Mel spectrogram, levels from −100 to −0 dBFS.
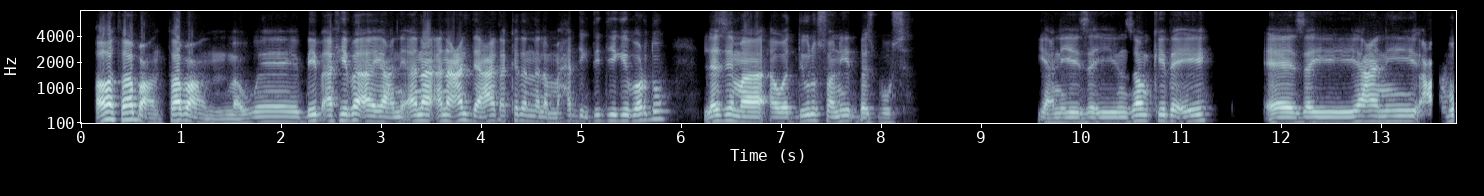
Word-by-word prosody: آه، 190 - +8
طبعًا، 175 - +3
طبعًا، 155 -7 +5
ما 100 0 -9
وبيبقى 130 +6 -3
في 160 +2 -1
بقى 140 -5 +4
يعني 130 -1 0
أنا 155 0 +4
أنا 150 - +2
عندي 160 0 +2
عادة 145 -1 +1
كده 155 +2 -8
إن 140 -3 -7
لمّا 120 -3 -6
حد 145 +3 -10
جديد 150 +3 -13
ييجي 150 0 -3
برضو، 170 +7 -3 0.3
لازم 145 0 0
آآ 130 0 +7
أودّي 125 +2 -2
له 160 - -2
صينية 140 -2 -4
بسبوسة. 115 -3 -10 1.3
يعني 120 +2 -4
زي 125 +1 -4
نظام 150 +5 +1
كده 155 -1 -3
إيه، 155 +2 -3 0.5
آآ 125 0 +3
زي 125 0 -2
يعني 140 +1 -1
عربون 135 +4 -3
135 Hz, 150 wpm, -23 LUFS, 125-150 Hz, 1.3 s, آه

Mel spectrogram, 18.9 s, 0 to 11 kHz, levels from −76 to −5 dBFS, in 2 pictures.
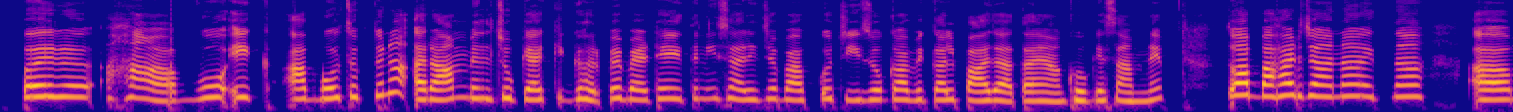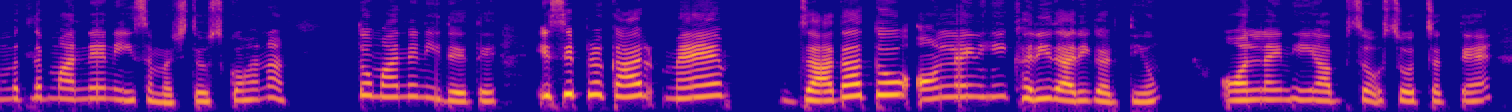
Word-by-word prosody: पर 335 0 +4
हाँ, 285 -7 0
वो 315 +2 0
एक 325 - -5
आप 280 +1 +4
बोल 290 +2 +2
सकते 335 +2 -3
हो 435 - -1
ना, - - +3
आराम 270 +2 +3
मिल 300 -1 -2
चुका 280 -3 +1
है 260 - +1
कि - - -12
घर 265 0 -2
पे 300 - +1
बैठे 285 0 -1
इतनी 290 0 -9
सारी 270 -3 -3
जब 285 +1 -6
आपको 255 +2 -2
चीज़ों 250 +1 -3
का 265 0 0
विकल्प 260 0 -3
आ 240 -1 +4
जाता 235 -1 +1
है 235 - 0
आँखों 235 +3 0
के 245 +1 -2
सामने, 235 +2 -3 0.4
तो - - +2
आप 385 0 +8
बाहर 360 +2 +6
जाना 350 0 +1
इतना 340 0 -2 0.4
अ, 265 0 +6
मतलब 295 +2 -7
मान्य 290 +1 -2
नहीं 265 -3 -5
समझते 215 -1 -4
उसको, 235 +3 -5
है 265 - -6
ना? 315 -2 -4 0.5
तो 380 -1 0
मान्य 340 0 -1
नहीं 315 -4 -8
देते। 230 -1 -2 0.3
इसी 365 +3 +5
प्रकार 370 -2 +3
मैं 325 +5 +5 0.5
ज़्यादा 255 +8 +6
तो 390 0 +6
ऑनलाइन 335 +5 +1
ही 350 - -6
खरीदारी 275 -5 +2
करती 220 -2 -4
हूँ। 220 +2 -3 0.5
ऑनलाइन 265 +1 0
ही 260 -2 -5
आप 235 -1 -2
सो 250 -4 -5
सोच 235 0 -4
सकते 230 0 -7
हैं। 235 +3 -3
280 Hz, 205 wpm, -23 LUFS, 250-330 Hz, 0.5 s, आप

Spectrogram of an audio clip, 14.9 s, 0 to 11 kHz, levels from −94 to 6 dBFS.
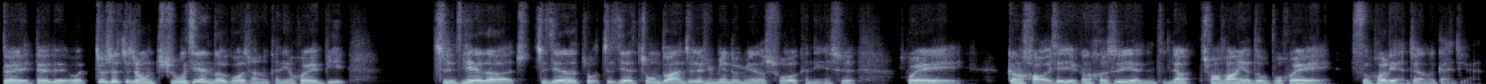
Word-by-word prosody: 对， 135 -5 +3
对 130 +1 +2
对， 125 0 +2
我 140 0 0
就 185 -1 +1
是 185 0 +3
这 185 - -2
种 150 -5 +2
逐 140 +3 0
渐 190 0 +3
的 130 -3 +2
过 135 0 +1
程 125 -2 -6
肯 125 +1 -9
定 130 +1 -5
会 135 -1 +1
比， 120 -1 -8 0.8
直 130 -1 -2
接 155 +2 +5
地 130 -7 +4 0.2
直 130 - -2
接 155 +3 +4
地 145 -3 +1
中 150 +4 -7
直 135 -2 -6
接 155 +2 +2
中 150 +1 -4
断， 150 -5 +3
直 130 - -4
接 140 +1 +1
去 145 - -6
面 145 0 -3
对 135 - -4
面 130 -1 -6
地 120 - -5
说， 130 +1 -1
肯 125 -1 -14
定 110 0 -12
是 115 0 -6 0.5
会 115 -4 +3 0.4
更 - - +3
好 105 - +2
一 105 - -3
些， 115 -1 0
也 110 -1 -1
更 125 0 -3
合 115 - -3
适 120 +1 -1
一 - - 0
些， 115 -1 +2 0.3
2 115 -2 -1
双 135 -1 0
方 135 0 +5
也 125 - +1
都 120 +1 -2
不 125 +1 -5
会 115 -2 +2 0.2
撕 135 - -5
破 125 - +3
脸 115 -2 +1
这 - - -6
样 110 -2 -4
的 105 - -12
感 - - -11
觉。 - - -20
130 Hz, 260 characters per minute, -23 LUFS, 120-145 Hz, 0.8 s, 接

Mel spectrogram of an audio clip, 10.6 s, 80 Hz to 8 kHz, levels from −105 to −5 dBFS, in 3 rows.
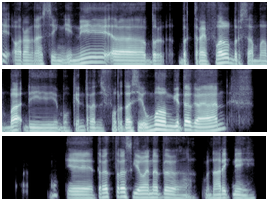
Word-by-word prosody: orang 120 -1 -3
asing 115 0 -5
ini, 120 +5 -3 0.4
eee, 120 -2 +2
ber 120 0 -3 0.2
ber-travel 125 +9 +1
bersama 110 -2 -5
Mbak 120 +7 +3
di 115 -2 -4
mungkin 115 +3 -8
transportasi 115 -1 -1
umum 160 +6 +6
gitu 155 +2 +5
kan, 135 +9 +3 1.1
oke, 205 -12 -11 0.3
terus 150 +7 0
terus 165 -1 +1
gimana 135 0 +2
tuh? 130 -2 0 0.4
Menarik 115 +3 -1
nih. 105 -3 -4
120 Hz, 120 wpm, -24 LUFS, 115-135 Hz, 1.1 s, umum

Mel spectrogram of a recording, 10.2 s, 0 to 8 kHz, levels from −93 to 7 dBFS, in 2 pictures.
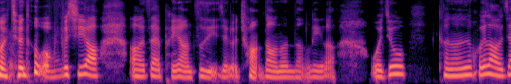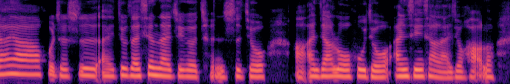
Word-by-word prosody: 我 220 - +8
觉 225 +1 +5
得 215 - +4
我 - - +4
不 190 +7 0
需 245 +2 0
要， 210 -4 +5 0.3
呃， 190 -1 +1
再 195 0 0
培 180 - -5
养 170 -2 +1
自 180 +4 -3
己 165 - 0
这 175 - -4
个 - - -3
闯 - - 0
荡 175 -3 +1
的 170 - +1
能 170 0 -5
力 175 -1 -3
了。 - - -6 0.3
我 180 - 0
就 250 +3 +3 0.3
可 215 - -2
能 210 +3 +3
回 235 0 +2
老 230 -6 +4
家 245 +4 0
呀， 245 -2 +2
或 240 - -5
者 205 -2 -3
是 205 +2 -1
哎， 200 - -2
就 215 +2 -1
在 200 -1 +2
现 225 +1 +2
在 200 -2 +3
这 190 0 -3
个 180 -2 -1
城 - - -6
市 185 +3 -5
就， 180 0 -2 0.3
呃， - - -3
安 195 -1 -1
家 195 0 +1
落 190 -1 +3
户 190 0 +1
就 175 -2 +1
安 195 +2 +1
心 195 -1 +2
下 190 -2 -3
来 155 -1 -3
就 170 0 -3
好 170 +1 -2
了。 180 - -2
195 Hz, 325 characters per minute, -25 LUFS, 180-220 Hz, 0.3 s, 我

